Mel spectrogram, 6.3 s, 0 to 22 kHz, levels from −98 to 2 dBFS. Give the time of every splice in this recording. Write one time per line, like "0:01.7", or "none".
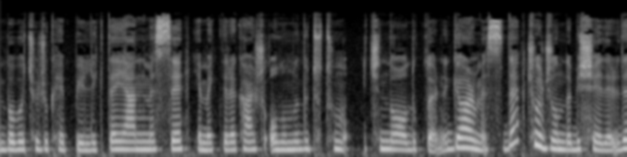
0:01.9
